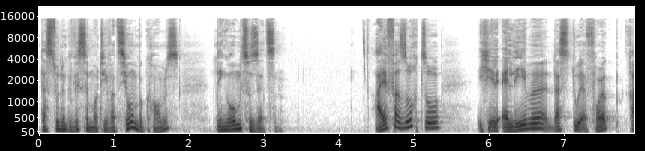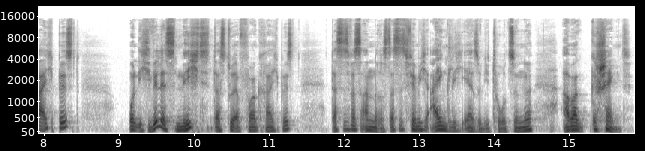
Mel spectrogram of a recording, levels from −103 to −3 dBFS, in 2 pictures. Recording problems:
none

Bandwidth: 14.5 kHz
